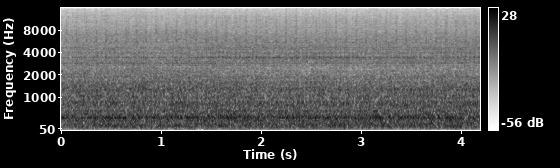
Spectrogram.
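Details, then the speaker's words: 2010 supercharged 510 hp Range Rover V8 idling with cooling fan on: steady even hum under the bonnet with fan whooshing, no ticking, chain slapping or supercharger coupler knocking; engine idles smoothly. "No. Listen to how quiet she is. The cooling fan is on. That's about it."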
